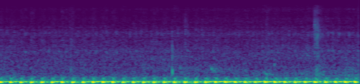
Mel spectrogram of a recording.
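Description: A motorized three-wheeler samlor engine from Trang, Thailand, chugs with a steady rhythmic low pulse while being revved and shifted through gears, close and loud, with no talking.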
